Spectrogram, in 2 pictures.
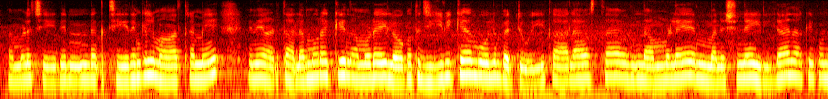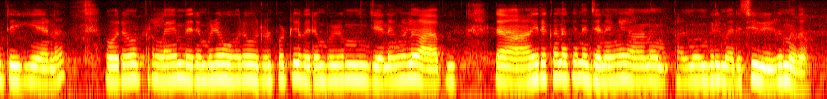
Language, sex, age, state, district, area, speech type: Malayalam, female, 30-45, Kerala, Kollam, rural, spontaneous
